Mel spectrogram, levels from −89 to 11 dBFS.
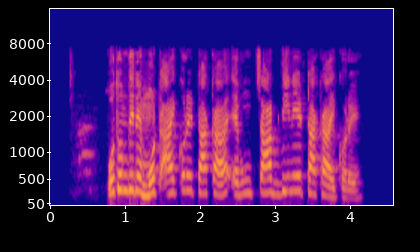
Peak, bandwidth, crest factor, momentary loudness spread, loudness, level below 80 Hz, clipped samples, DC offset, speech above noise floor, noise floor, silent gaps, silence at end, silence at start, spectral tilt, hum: -2 dBFS; 7.6 kHz; 16 dB; 12 LU; -16 LUFS; -60 dBFS; under 0.1%; under 0.1%; 26 dB; -42 dBFS; none; 0.45 s; 0.4 s; -4.5 dB/octave; none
